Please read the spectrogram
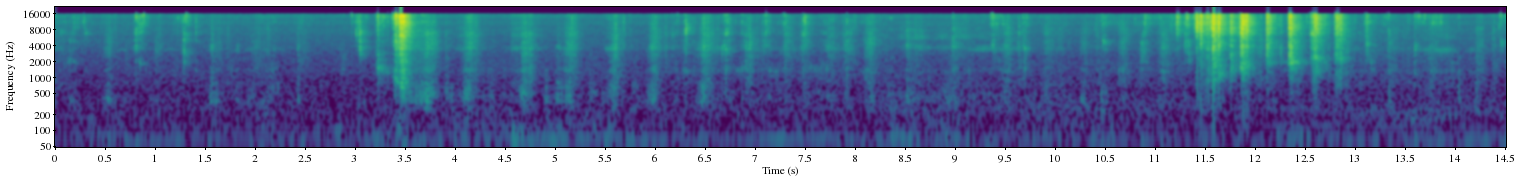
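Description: Close-up eating of panipuri: one loud crisp crunch of the hollow puri shell a few seconds in, then quieter wet chewing with small crackles. A dense run of sharp, crisp crackles comes a couple of seconds before the end.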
